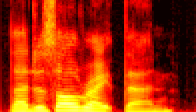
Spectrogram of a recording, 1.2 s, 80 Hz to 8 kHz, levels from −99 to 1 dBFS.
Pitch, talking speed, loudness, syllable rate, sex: 205 Hz, 245 wpm, -15 LUFS, 5.0 syllables/s, female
